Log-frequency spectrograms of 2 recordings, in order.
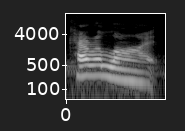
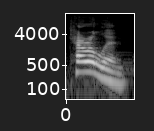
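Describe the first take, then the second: First: The last syllable sounds like 'line'. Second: The last syllable sounds like 'lin'. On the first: The speaker calls it wrong. "not Line" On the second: The speaker calls it right. "because the Y N"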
